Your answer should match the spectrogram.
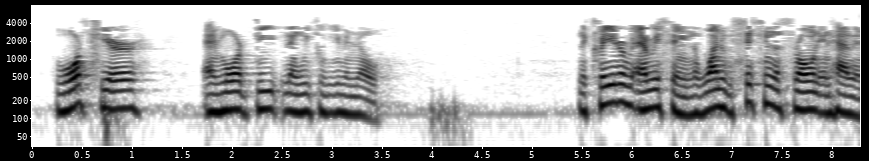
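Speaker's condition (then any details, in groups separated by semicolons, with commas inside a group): Cleft palate; multiple surgeries with long hospital stays in childhood in 80s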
